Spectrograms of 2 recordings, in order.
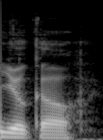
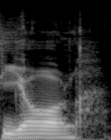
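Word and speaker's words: Youghal: It's not yoga, it's y'all.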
